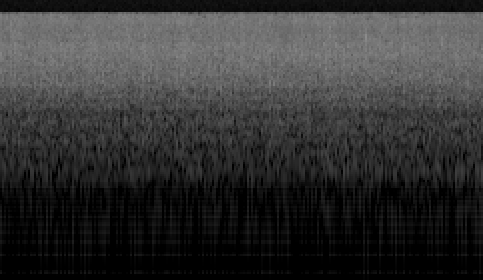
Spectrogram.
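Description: Burger patties sizzling steadily in a frying pan, a faint even hiss.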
